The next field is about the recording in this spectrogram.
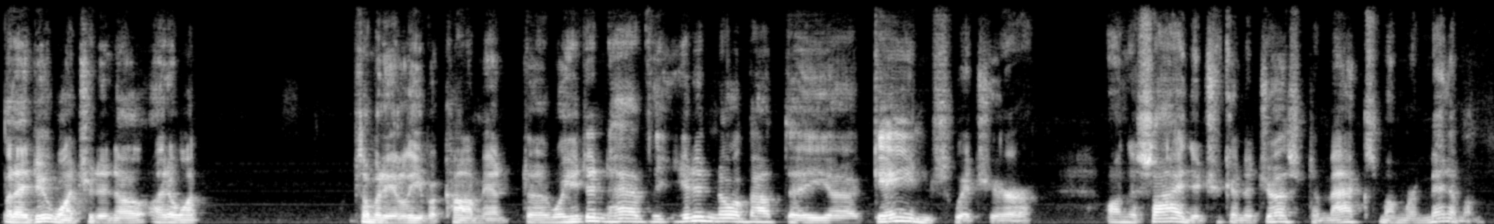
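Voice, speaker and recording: A man in his seventies talking casually and haltingly in an unscripted home video review, with frequent mid-sentence pauses. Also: mid-range voice. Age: 70s. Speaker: radio hobbyist reviewing a portable shortwave radio. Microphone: webcam microphone.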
